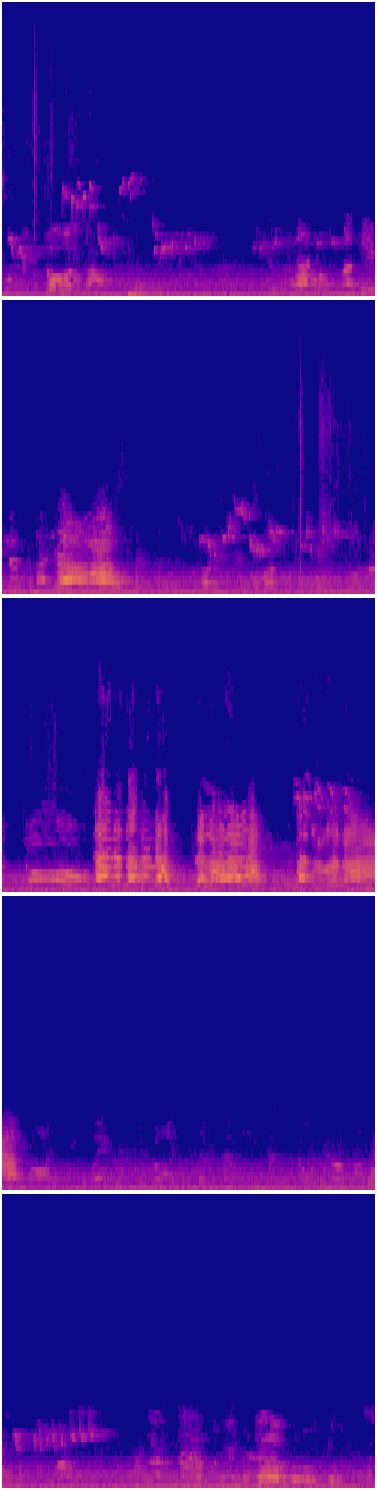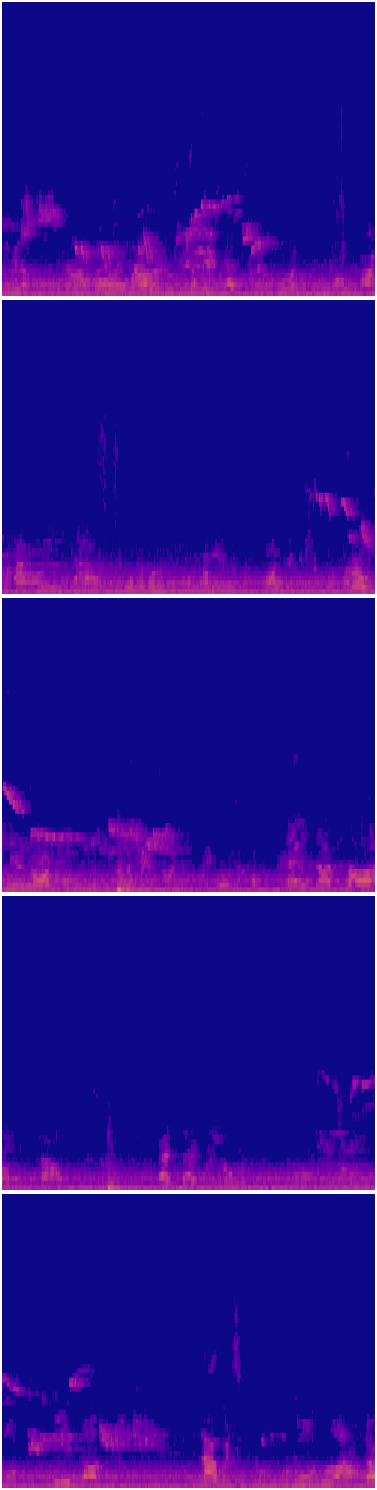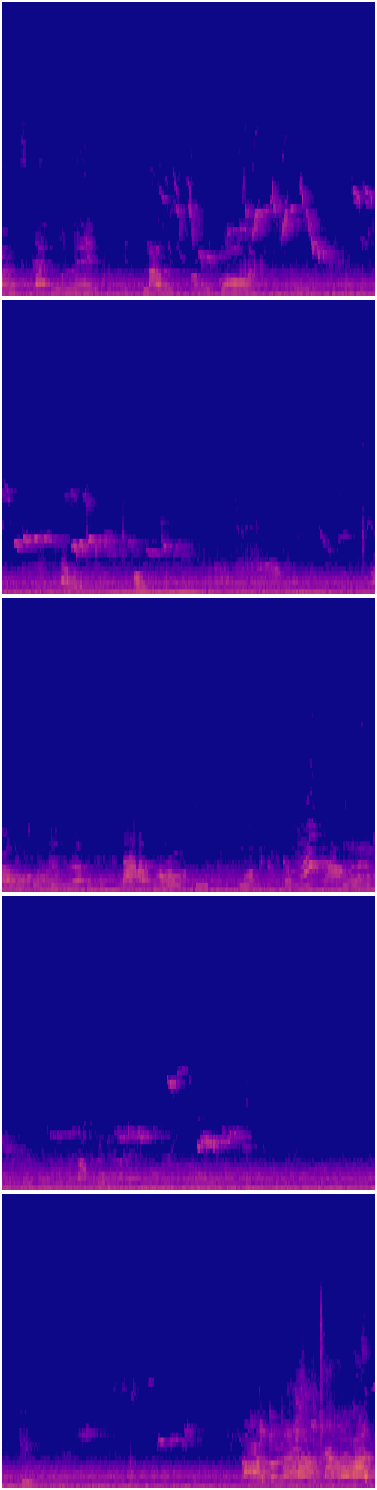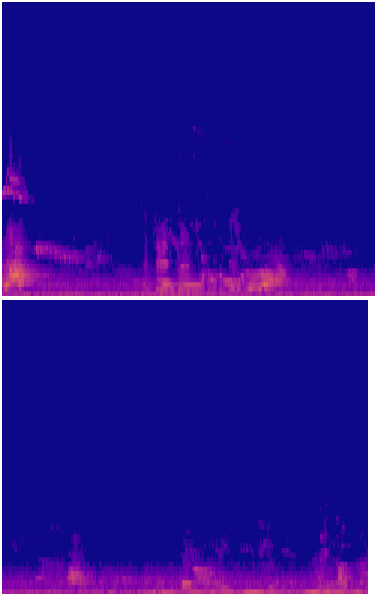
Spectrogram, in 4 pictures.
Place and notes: Gladstone Park, London - Gladstone Park
Sunny day in Gladstone Park, kids playing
